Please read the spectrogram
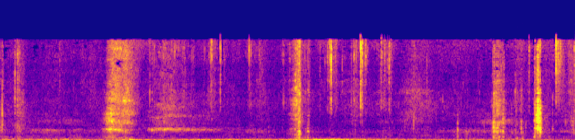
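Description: Steady low road and engine rumble heard inside a moving car's cabin, with a few light clicks and knocks.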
